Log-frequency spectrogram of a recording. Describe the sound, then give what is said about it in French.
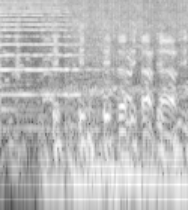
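A comedic alert horn sound effect blasts as a gag, its steady tonal blare running through the whole clip beneath people talking. “L'alerte a retenti.”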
